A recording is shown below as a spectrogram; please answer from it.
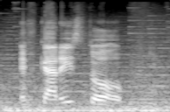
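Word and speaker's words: ευχαριστώ: Efkaristo. Efkaristo, my friend.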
